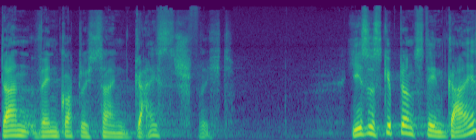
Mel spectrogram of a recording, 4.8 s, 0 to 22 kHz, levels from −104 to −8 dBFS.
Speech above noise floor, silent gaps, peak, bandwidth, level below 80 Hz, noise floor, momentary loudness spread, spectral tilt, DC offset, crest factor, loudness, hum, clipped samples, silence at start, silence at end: 40 dB; none; -6 dBFS; 18 kHz; -72 dBFS; -65 dBFS; 15 LU; -6 dB/octave; under 0.1%; 22 dB; -26 LUFS; none; under 0.1%; 0 s; 0 s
